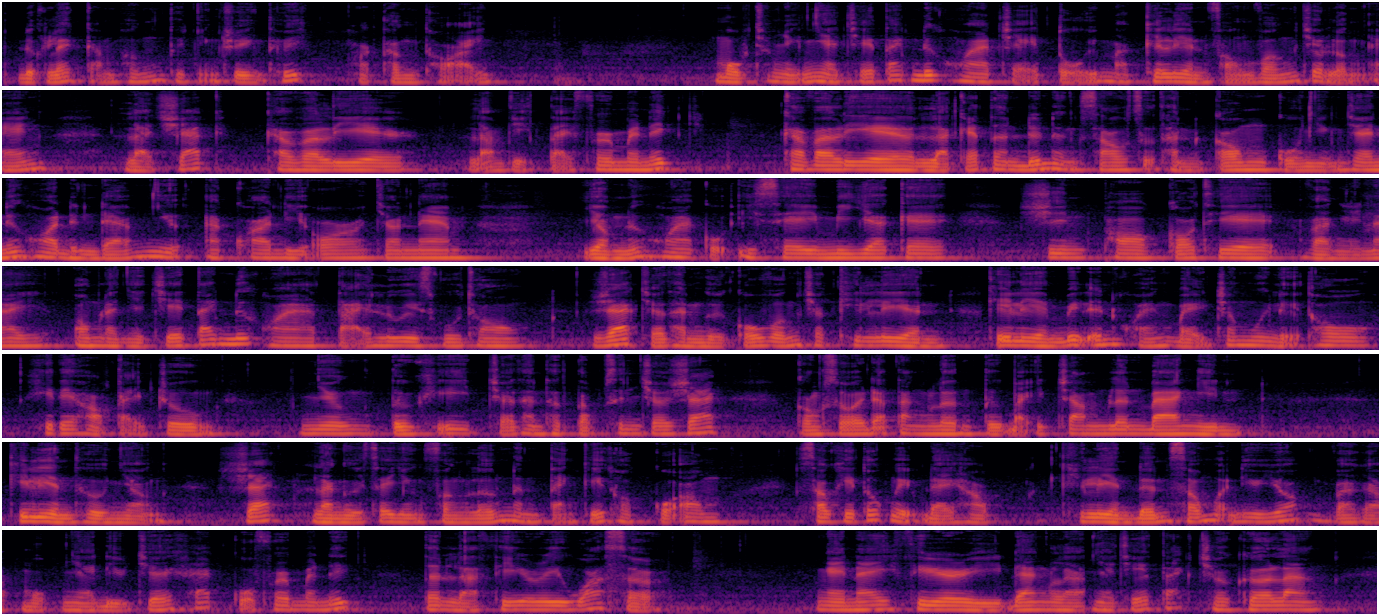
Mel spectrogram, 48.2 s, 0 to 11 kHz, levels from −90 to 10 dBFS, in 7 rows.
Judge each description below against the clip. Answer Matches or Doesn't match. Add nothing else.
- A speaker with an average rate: Matches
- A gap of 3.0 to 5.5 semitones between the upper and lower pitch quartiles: Doesn't match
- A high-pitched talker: Doesn't match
